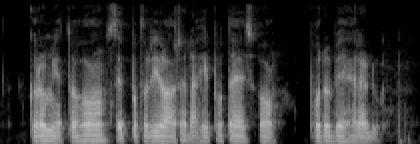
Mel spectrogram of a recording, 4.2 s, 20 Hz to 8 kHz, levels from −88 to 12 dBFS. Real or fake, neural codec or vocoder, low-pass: real; none; 7.2 kHz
